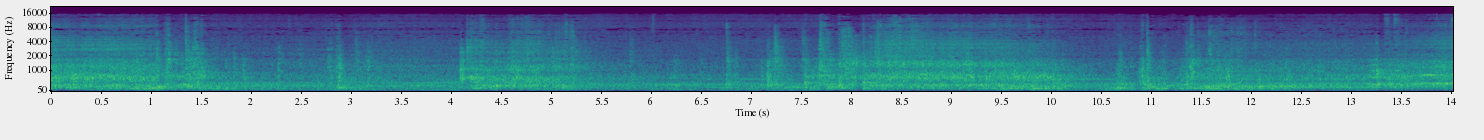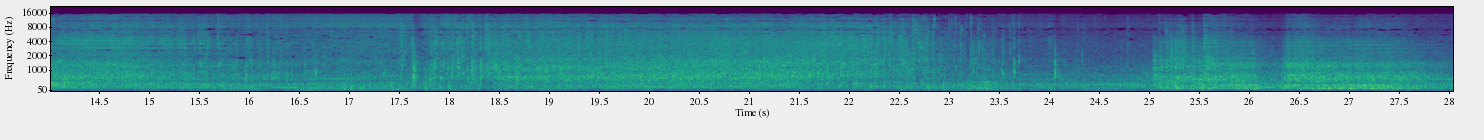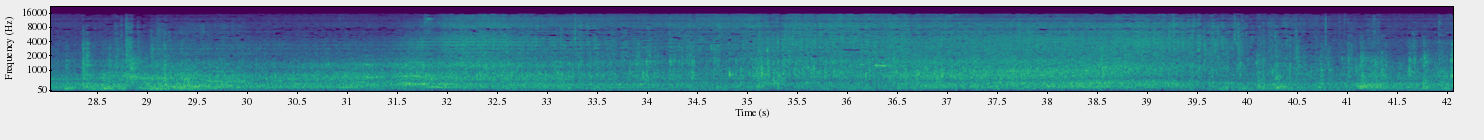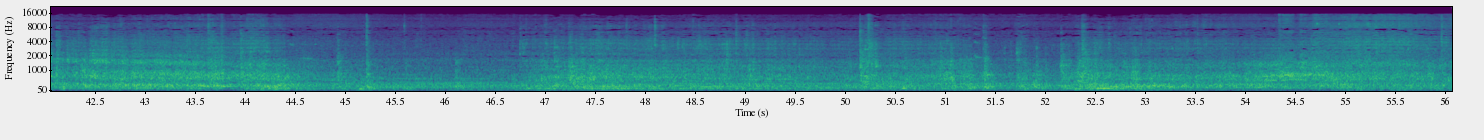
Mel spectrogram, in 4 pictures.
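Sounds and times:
excavator diesel engine revving: 0.0 - 56.0
stones pouring into steel truck bed: 13.7 - 24.2, 31.6 - 44.5, 50.3 - 56.0
excavator bucket clanking: 31.7 - 45.4.

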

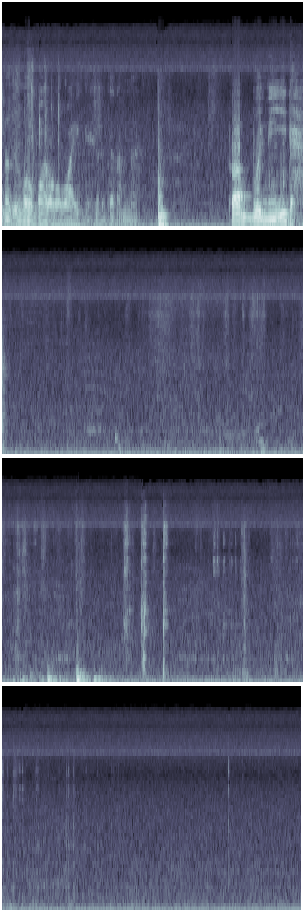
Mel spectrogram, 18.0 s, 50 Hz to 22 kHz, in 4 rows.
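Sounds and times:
steady low hum: 0.0 - 18.0
dull thumps: 2.3 - 2.7, 7.5 - 11.6.

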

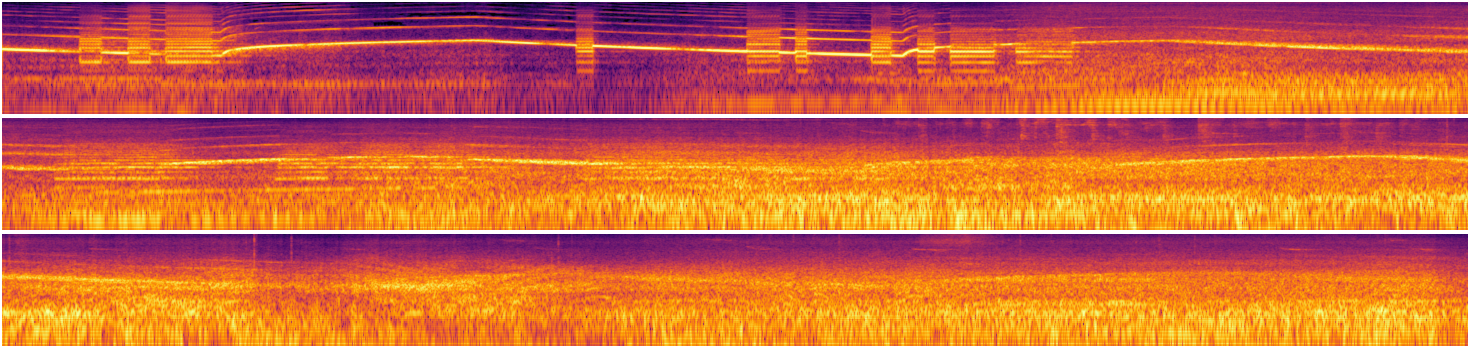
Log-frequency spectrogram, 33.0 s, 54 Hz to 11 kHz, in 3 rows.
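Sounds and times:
fire engine siren wailing: 0.0 - 32.9
bullhorn blasts: 5.6 - 8.2, 11.4 - 14.6.

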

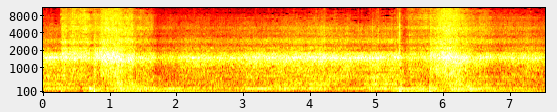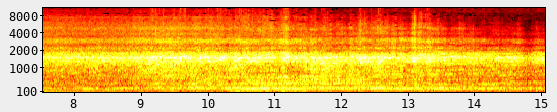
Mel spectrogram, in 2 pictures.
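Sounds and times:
rocket exhaust roar: 0.0 - 14.1
sharp crack: 0.2 - 4.3, 5.3 - 9.8.

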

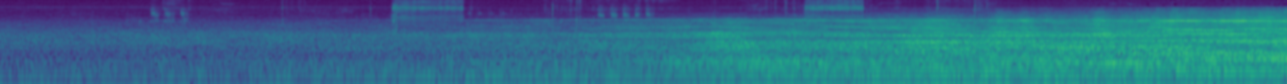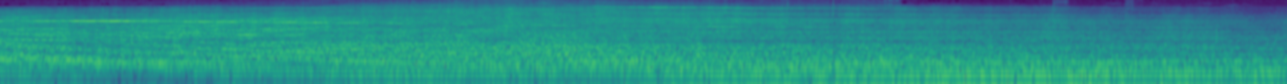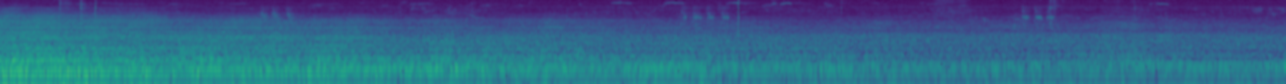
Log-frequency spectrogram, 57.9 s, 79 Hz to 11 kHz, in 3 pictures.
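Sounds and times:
jet airliner passing overhead: 0.0 - 57.9.

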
